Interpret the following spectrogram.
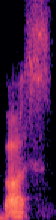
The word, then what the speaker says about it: bas: So Aishwarya, it's not bas, it's ba. Okay. Okay. We don't say the last consonant in French Hmm. usually.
